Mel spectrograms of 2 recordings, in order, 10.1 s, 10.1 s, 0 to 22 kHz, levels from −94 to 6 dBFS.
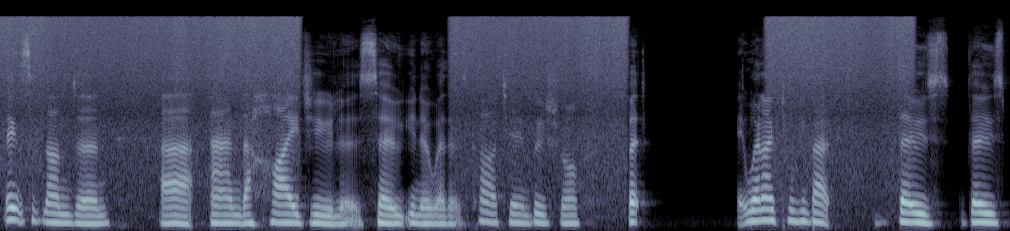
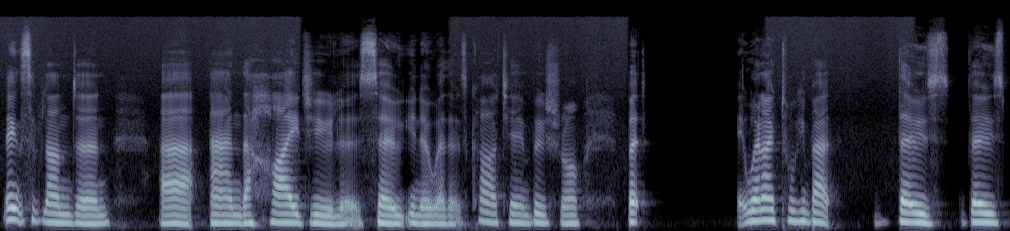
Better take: second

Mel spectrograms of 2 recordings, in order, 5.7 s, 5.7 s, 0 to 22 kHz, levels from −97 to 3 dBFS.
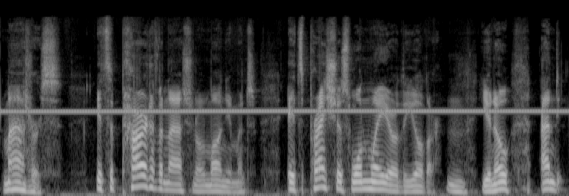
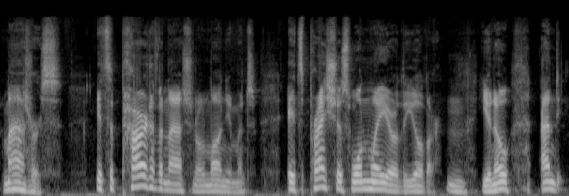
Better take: second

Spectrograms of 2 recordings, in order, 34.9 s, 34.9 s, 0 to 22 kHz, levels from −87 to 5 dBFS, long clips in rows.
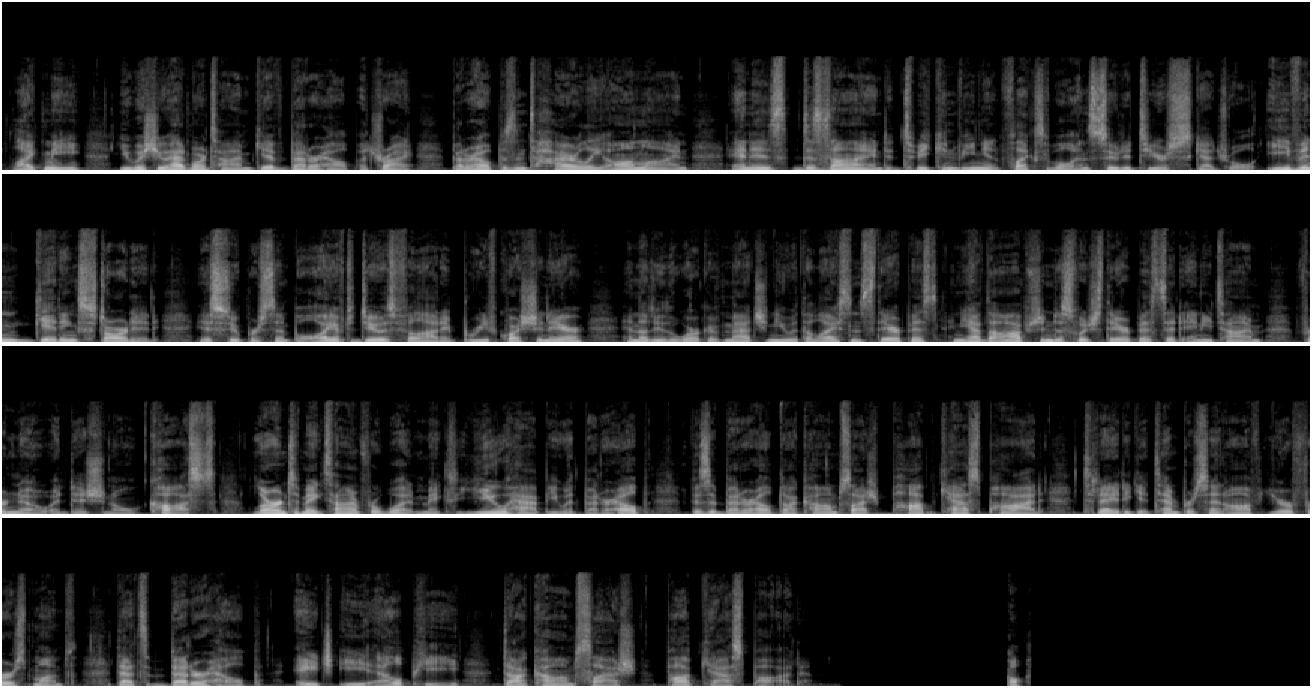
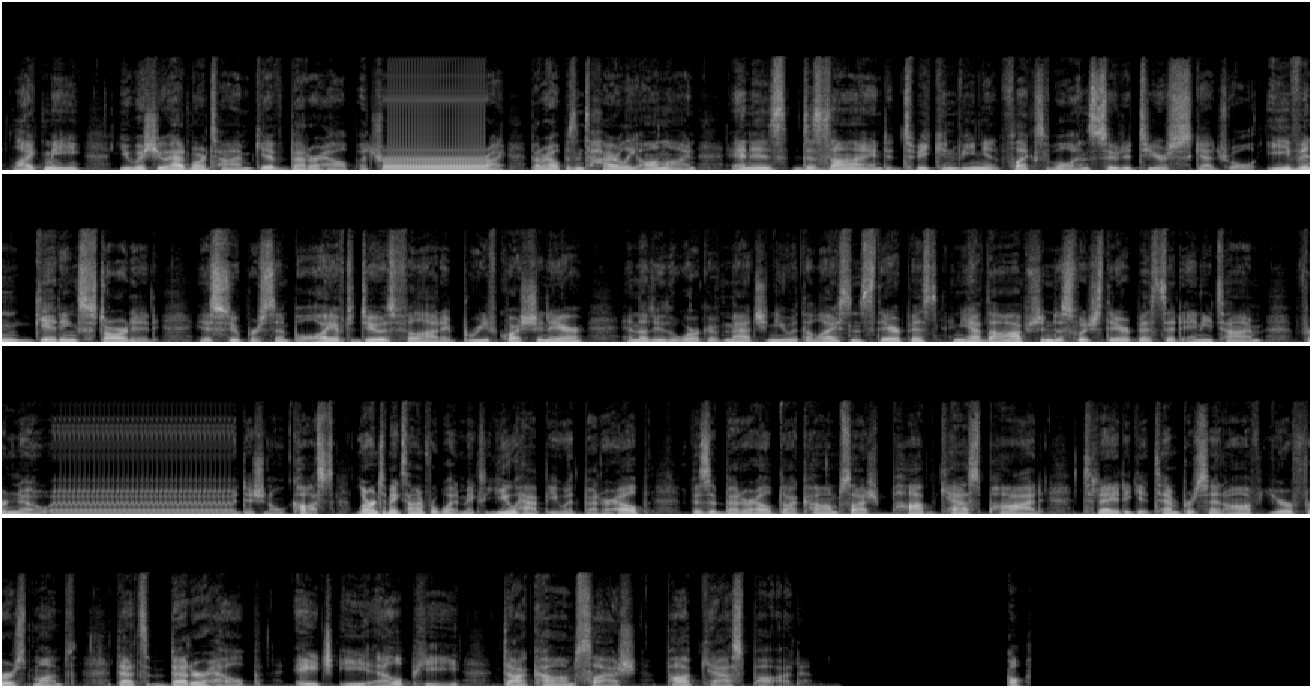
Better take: first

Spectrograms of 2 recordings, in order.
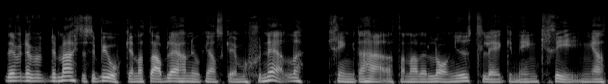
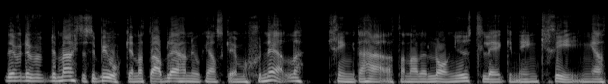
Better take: first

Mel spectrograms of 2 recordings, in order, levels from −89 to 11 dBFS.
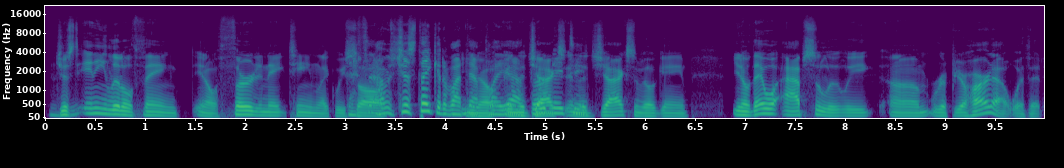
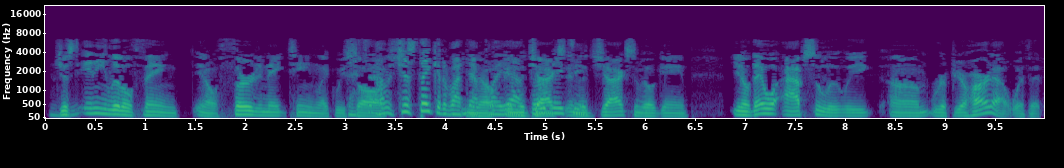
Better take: first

